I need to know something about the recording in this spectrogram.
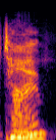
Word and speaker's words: thyme: they spell a thyme but it's it's pronounced time all right are there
